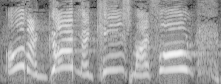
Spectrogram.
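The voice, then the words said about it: Panicky impersonation of someone. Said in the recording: “a spot on impersonation of you or somebody”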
